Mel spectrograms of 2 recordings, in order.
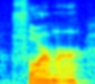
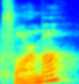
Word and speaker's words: former: tight back American R, former. Often people will not be tight enough on that, and it'll sound more like forma or forma instead of former, formerly.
